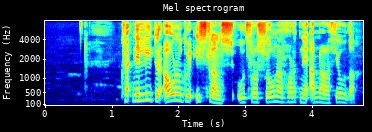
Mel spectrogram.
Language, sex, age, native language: Icelandic, male, 14, Icelandic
